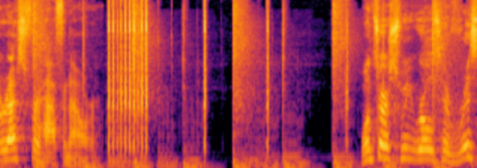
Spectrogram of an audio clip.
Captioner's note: timer ticking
